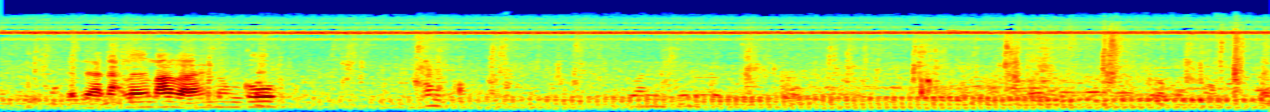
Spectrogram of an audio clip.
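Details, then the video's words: Rainbow the monkey, furious as it guards Lucie against Kachoy, lets out a quick series of loud, pulsing harmonic screeches in the first two seconds. A constant shrill insect hum and low chatter fill the rest. "Rainbow Very Angry To Protect Lucie From Kachoy"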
